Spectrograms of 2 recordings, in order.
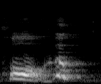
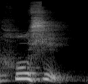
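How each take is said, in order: First: It is read as ho-heup, ending in a closed p. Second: It is read as hu-shi, ending without a stop. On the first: Breathing out and in sound distinct. "한국 발음은 호흡" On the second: Breathing out and in sound alike. "중국 사람들은 쉬 그래요"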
